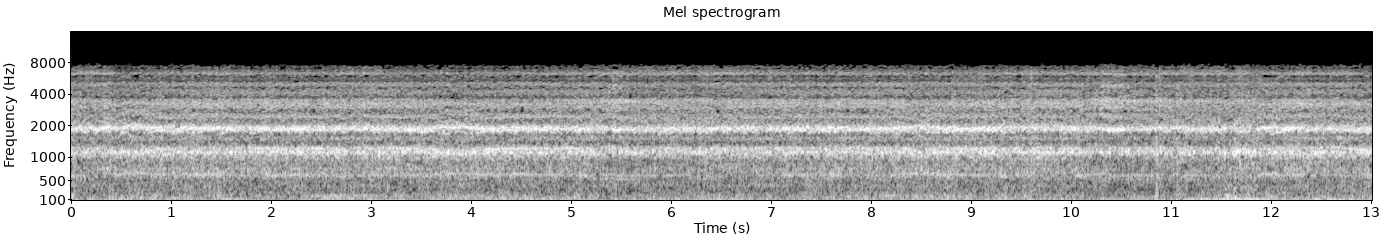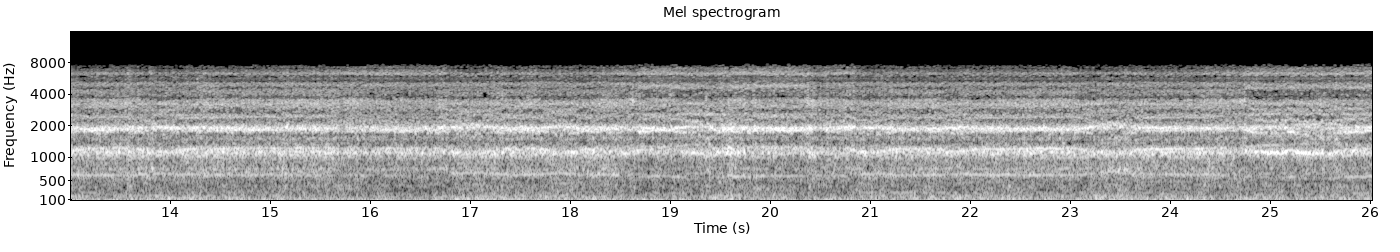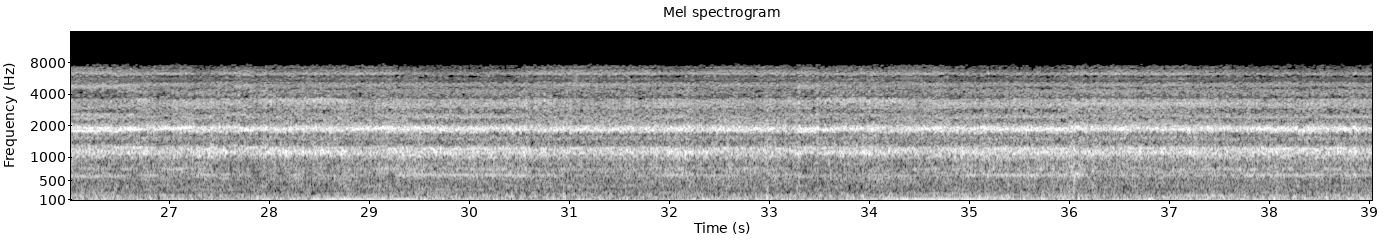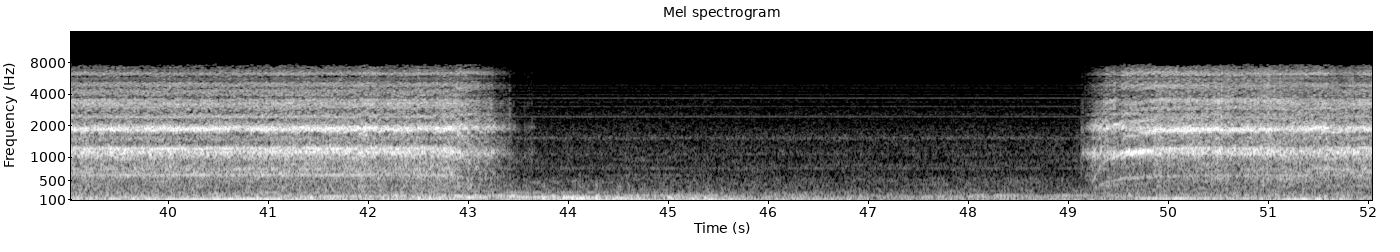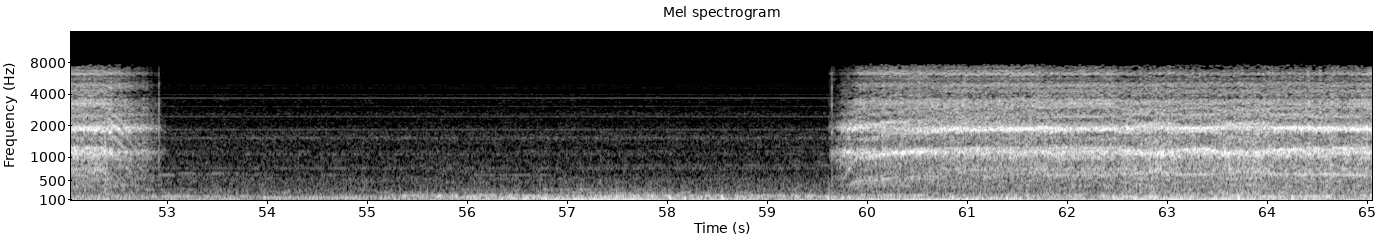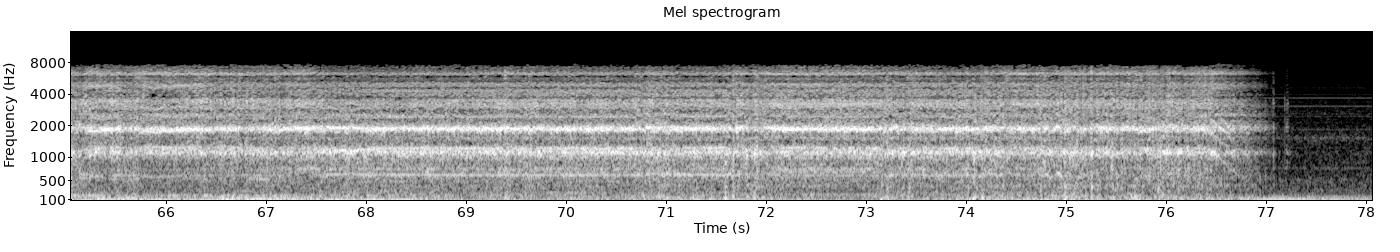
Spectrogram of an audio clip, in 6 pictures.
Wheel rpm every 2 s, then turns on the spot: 160, 160, 160, 160, 160, 160, 160, 160, 160, 160, 160, 160, 160, 160, 160, 160, 160, 160, 160, 160, 160, 100, 0, 0, 30, 160, 60, 0, 0, 10, 140, 160, 160, 160, 160, 160, 160, 160, 60.
none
